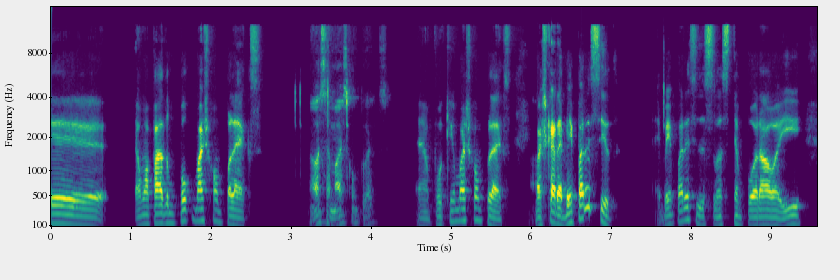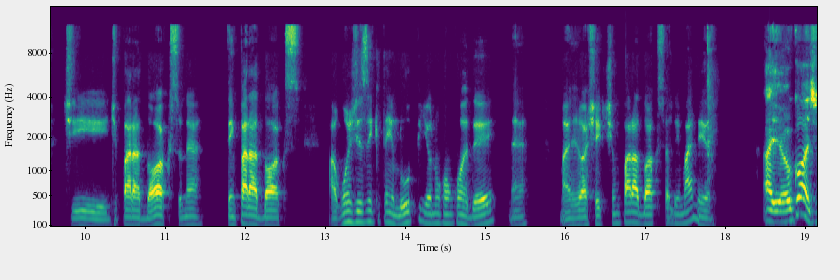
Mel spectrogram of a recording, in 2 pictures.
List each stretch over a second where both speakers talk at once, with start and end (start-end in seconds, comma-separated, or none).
none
